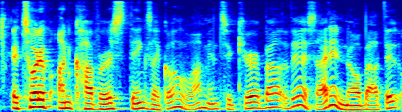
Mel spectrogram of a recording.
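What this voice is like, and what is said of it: New York New Jersey accent. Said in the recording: “I heard an accent. ... Yeah, that's New York, New Jersey”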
